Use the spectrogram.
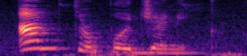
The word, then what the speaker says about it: anthropogenic: so we're going to break up this word into syllables one two three and throw po jay nick anthropogenic so the anthropogenic causes of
